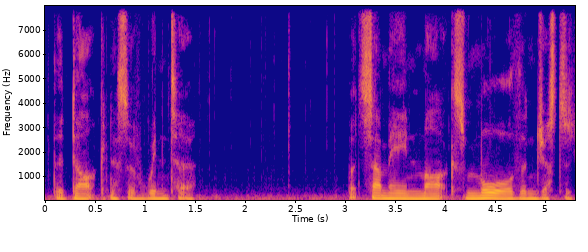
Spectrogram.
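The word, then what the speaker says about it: Samhain: The word sain pronounced sa in means summer's end.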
